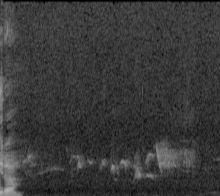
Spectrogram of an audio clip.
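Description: A man's voice trails off, then a quiet pause with faint, scattered bird chirps in the background.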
